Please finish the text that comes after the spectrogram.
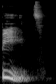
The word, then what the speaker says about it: BDDS: On the back of the form, you can check the box for BDDS, pronounced BEADS, Bureau of Developmental Disabilities Services, which is the organization you will mail your waiver forms to.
